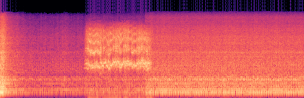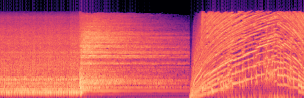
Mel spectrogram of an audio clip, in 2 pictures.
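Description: A string of edited sound effects: a sudden hit, a short high screech, a steady rushing noise, a second hit that fades away, then a swooping sound whose pitch rises and falls before it cuts off.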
